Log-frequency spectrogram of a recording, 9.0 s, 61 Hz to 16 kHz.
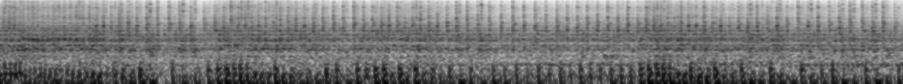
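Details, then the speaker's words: Honda Supra X 125, a carburetted single cylinder with unknown history: a harsh, rattling clatter, rough and loud, worse when revved. A mechanic suspects two knocks, from the connecting rod and piston slap, not yet confirmed. "Suaranya sangat ekstrim sekali, apalagi ketika digas. Di sini suaranya amburadul Pak. Nah, menurut dugaan saya sementara ini ada dua ketukan."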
